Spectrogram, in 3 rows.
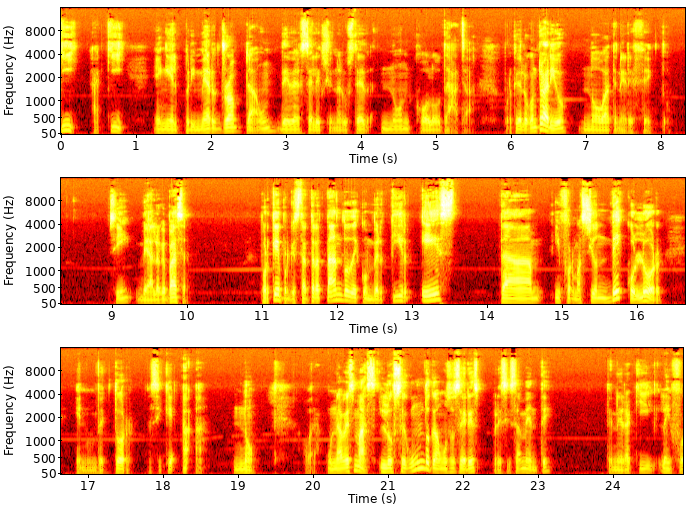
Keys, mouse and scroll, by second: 0.2 click, 1.3 click, 4.2 click, 5.7 click, 9.2 click, 10.0 click, 18.8 click, 19.6 click, 24.4 click.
